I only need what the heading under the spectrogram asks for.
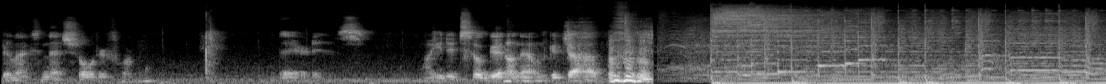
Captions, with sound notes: - Relaxing that shoulder for me. (crack) There it is. Wow you did so good on that one. Good job. (woman chuckles) (upbeat music)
